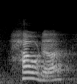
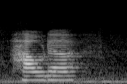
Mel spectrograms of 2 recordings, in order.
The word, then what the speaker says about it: Gouda: I've got some pottery it's actually Gouda pottery pronounced howda it's Holland it's Holland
